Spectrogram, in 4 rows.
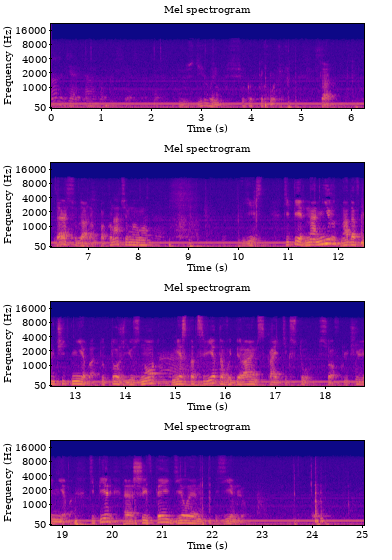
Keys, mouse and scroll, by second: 5.0 KP_7, 6.0-8.2 middle drag, 7.1 r, 9.2 KP_1, 10.0 KP_3, 19.4-21.6 middle drag, 21.6 shift+a, 22.1 s, 24.4 KP_7.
